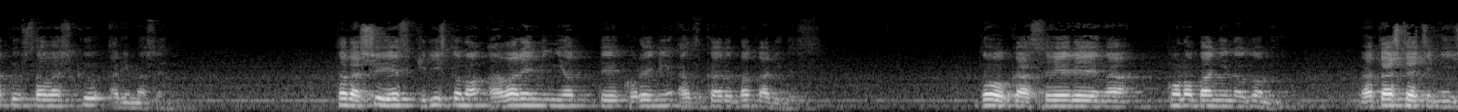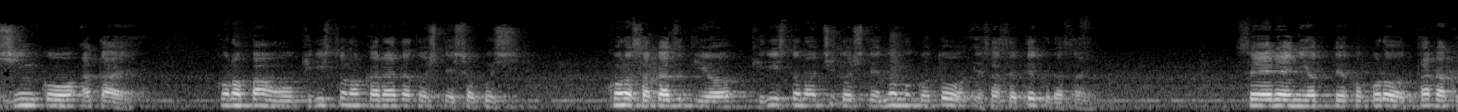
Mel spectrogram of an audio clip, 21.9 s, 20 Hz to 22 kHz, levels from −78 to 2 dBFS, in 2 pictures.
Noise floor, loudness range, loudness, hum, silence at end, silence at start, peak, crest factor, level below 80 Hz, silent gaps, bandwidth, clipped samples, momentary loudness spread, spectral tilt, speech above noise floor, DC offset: -46 dBFS; 5 LU; -20 LUFS; none; 0 s; 0 s; -2 dBFS; 20 dB; -66 dBFS; none; 11 kHz; under 0.1%; 14 LU; -6 dB/octave; 26 dB; under 0.1%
